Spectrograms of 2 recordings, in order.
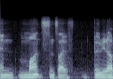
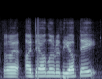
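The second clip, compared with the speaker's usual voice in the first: put-on slower, higher kid voice; sheepish son; 7 semitones higher, slower than usual. Son caught gaming answers his dad, slow sheepish kid voice. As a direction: play it guilty and caught out. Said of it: "he's like".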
